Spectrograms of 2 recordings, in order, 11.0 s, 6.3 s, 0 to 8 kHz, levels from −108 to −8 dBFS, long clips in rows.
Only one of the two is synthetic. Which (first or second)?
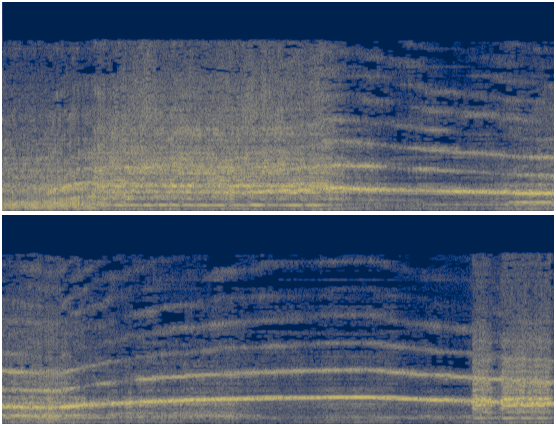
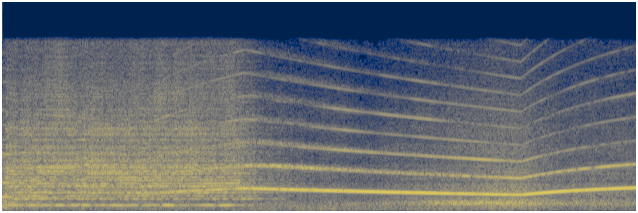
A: first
